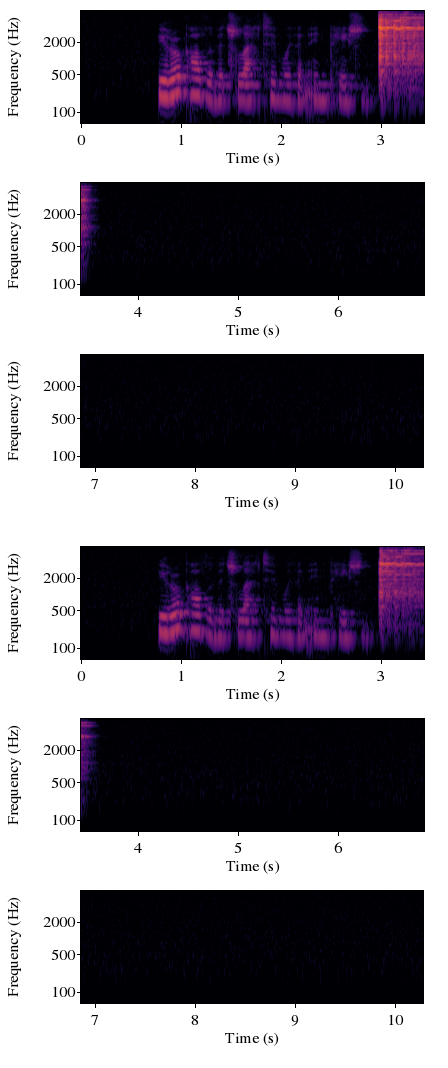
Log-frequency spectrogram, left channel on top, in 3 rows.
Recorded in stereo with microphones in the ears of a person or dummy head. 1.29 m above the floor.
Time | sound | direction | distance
0.8 | a woman speaking | 25° left (ahead or behind) | 1.0 m
3.0 | cutlery clinking | 65° left (ahead or behind) | 1.3 m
